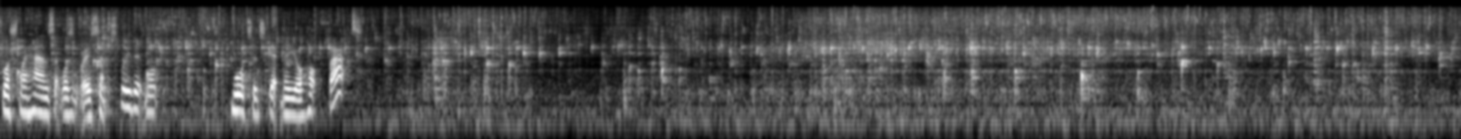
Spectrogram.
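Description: A spoon clinks and scrapes against a metal pot.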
